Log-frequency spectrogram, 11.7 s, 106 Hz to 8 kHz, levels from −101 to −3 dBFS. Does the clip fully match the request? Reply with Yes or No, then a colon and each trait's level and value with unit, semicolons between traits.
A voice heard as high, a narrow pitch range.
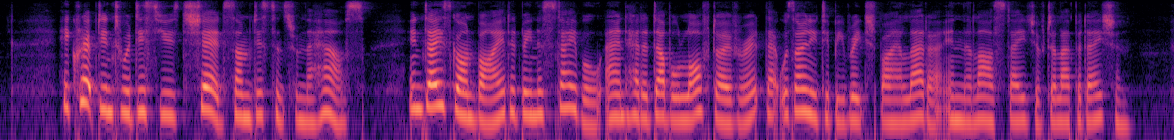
No: high, 215 Hz; average, 4.1 semitones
